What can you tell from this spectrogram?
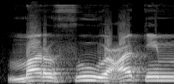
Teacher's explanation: واو مدہ وہ واو جو ساکن ہو اور اس سے پہلے پیش ہو، واو مدہ کو ایک الف کے برابر کھینچ کر پڑھیں گے۔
